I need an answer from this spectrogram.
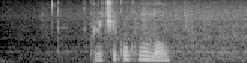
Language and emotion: Russian, neutral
